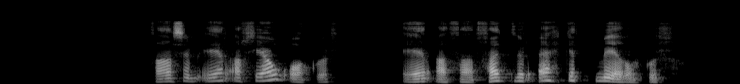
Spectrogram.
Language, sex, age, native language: Icelandic, male, 40-49, Icelandic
